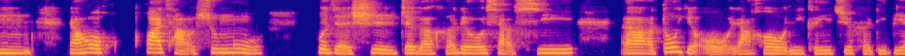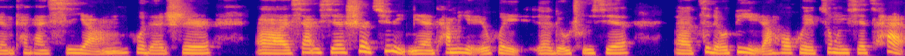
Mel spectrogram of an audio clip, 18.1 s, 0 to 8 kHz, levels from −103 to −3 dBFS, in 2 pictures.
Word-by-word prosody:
嗯， 170 -1 -1 0.4
然 180 0 +3
后 205 -1 +3
花 - - -16 0.4
花 205 - +8
草 170 -7 0
树 205 -1 -1
木 200 -4 -1 0.5
或 200 -2 +3
者 175 -2 -1
是 170 0 +4
这 175 -1 +1
个 160 -1 -1
河 - - -6
流 170 -2 +1
小 175 -2 +1
溪， 185 +1 +2 0.4
啊， 165 -1 +2
都 235 +6 +1
有， 130 - -3
然 145 - -2
后 165 -2 -1
你 160 +3 -3
可 160 - -8
以 160 +1 -2
去 170 0 -1
河 160 -2 -8
堤 155 0 -6
边 155 -2 -4
看 180 - -6
看 155 -1 -2
夕 180 +3 +2
阳 90 - -2
或 200 - -3
者 160 -3 -3
是， 170 +1 +3 0.5
呃， 165 -1 +3
像 205 +4 +1
一 - - -1
些 205 +1 +1
社 245 +4 +4
区 285 +7 +1
里 255 -8 +1
面， 155 0 0
它 205 - 0
们 205 0 0
也 185 - -2
有 145 +3 -2
会， 165 -6 -2 0.2
呃， 160 0 -2
流 150 0 -2
出 175 +1 -3
一 175 - 0
些， 175 +1 0 0.4
呃， 160 -2 0
自 220 +9 -1
留 170 -3 +1
地， 195 -1 0
然 140 +4 -1
后 185 +1 -1
会 180 -2 -2
种 200 -2 -2
一 - - -1
些 180 0 -1
菜。 180 - +3
175 Hz, 215 characters per minute, -24 LUFS, 160-190 Hz, 0.5 s, 花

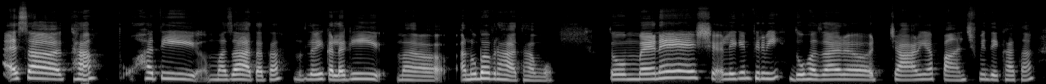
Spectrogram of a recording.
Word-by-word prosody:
ऐसा 280 +2 +4 0.4
था। 245 +3 +3 0.3
बहुत 275 -1 -4
ही 250 -5 0
मज़ा 220 +1 +2
आता 205 -1 0
था 230 +4 -1 0.2
मतलब 230 +1 -5
एक 240 -1 +1
अलग 210 +1 +3
ही 255 0 +1 0.4
म 200 -3 -2 0.2
अनुभव 255 +3 +3
रहा 225 -5 +1
था 195 - -3
वो। 180 +1 -11 0.5
तो 235 0 0
मैंने 285 +6 +4
श 290 -3 -3
लेकिन 265 +3 -1
फिर 275 -2 -2
भी 265 +4 -1
2004 225 -2 0
या 235 +1 -2
5 210 +1 -5
में 230 - -6
देखा 215 -1 -4
था, 205 +3 -8
230 Hz, 160 wpm, -22 LUFS, 215-255 Hz, 0.5 s, ऐसा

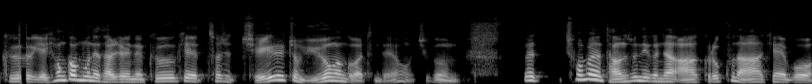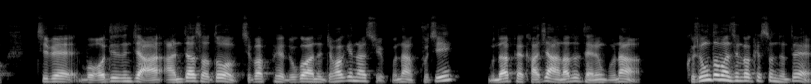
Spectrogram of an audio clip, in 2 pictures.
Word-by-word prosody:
그 140 0 -5 0.2
예 115 -2 -1
현관문에 195 - +3
달려 120 0 +1
있는 120 -2 -2
그게 145 +1 0
사실 140 -7 -7
제일 200 +2 0
좀 - - -2
유용한 150 - +1
것 - - -6
같은데요. - - -7
지금 95 -9 -8 0.7
근데 185 -1 -1 0.2
처음에는 220 -3 +3
단순히 155 +6 0
그냥 135 -2 +1
'아 110 +3 +1
그렇구나 125 - -1
이렇게 120 0 -3
뭐 110 -1 -1 0.3
집에 135 -1 0
뭐 110 +1 -2
어디든지 150 +4 +1
아 - - +4
앉아서도 140 +6 +2
집 130 - -7
앞에 130 -1 -1
누가 115 +6 0
왔는지 125 -3 +2
확인할 160 +3 +1
수 - - -14
있구나. 120 -4 -4
굳이 165 - -1 0.3
문 - - -4
앞에 - - +3
가지 - - 0
않아도 155 - +3
되는구나.' 110 -3 -1 0.4
그 - - -8
정도만 210 +2 +6
생각했었는데 165 -4 -2
140 Hz, 360 characters per minute, -22 LUFS, 115-165 Hz, 0.7 s, 정도만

